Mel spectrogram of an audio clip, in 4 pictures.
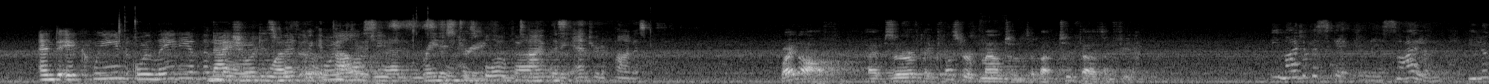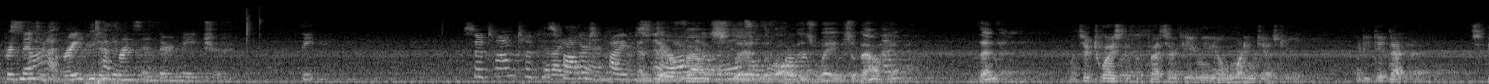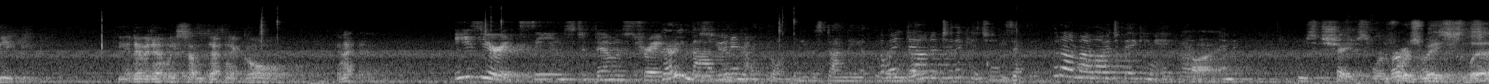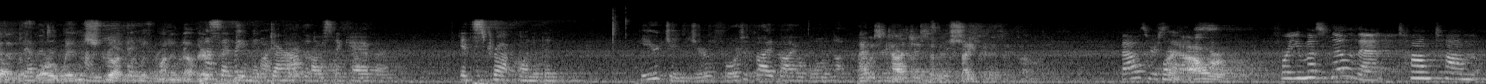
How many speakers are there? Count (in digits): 10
